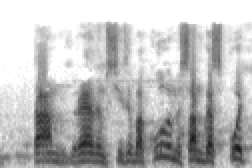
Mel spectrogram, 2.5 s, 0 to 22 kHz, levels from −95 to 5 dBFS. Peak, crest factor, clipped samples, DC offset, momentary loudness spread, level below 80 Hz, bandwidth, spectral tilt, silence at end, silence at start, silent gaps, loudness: 0 dBFS; 16 dB; under 0.1%; under 0.1%; 6 LU; -60 dBFS; 12.5 kHz; -5 dB/octave; 0.1 s; 0.35 s; none; -16 LUFS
